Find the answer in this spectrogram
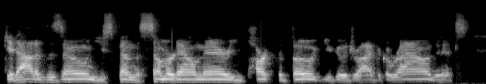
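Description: A man, a guest who lives on a sailboat, telling stories in a relaxed, chatty way. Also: medium pitch, brisk. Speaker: guest, sailor living on a boat. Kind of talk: casual storytelling.

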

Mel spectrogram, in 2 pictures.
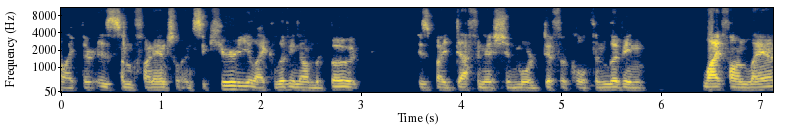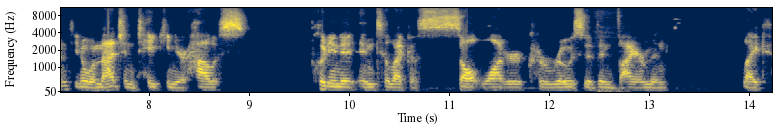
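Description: A man, a guest who lives on a sailboat, telling stories in a relaxed, chatty way. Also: on the low side, poor audio. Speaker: guest, sailor living on a boat. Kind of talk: casual storytelling.

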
